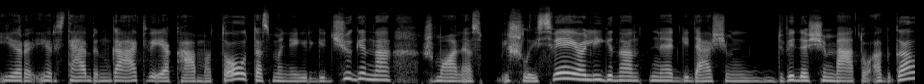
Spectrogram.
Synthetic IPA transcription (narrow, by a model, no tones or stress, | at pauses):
ɪɾɪ̰ɾsʲt̪ʲæːbʲɪnt̪ɡɑːt̪ʲʋʲeːjɛkɑːmɐt̪ɐʊt̪ɐsmɐnʲɛɪɾʲɡʲɪd͡ʒʲʊɡʲɪnɐʒmoːnʲḛsɪʃlˠɐɪsʲʋʲeːjoːlʲiːɡʲɪnɐnt̪nʲæːd̪ʲɡʲɪd̪ʲæːʃʲɪmd̪ʲʋʲɪd̪ʲɛʃʲɪmmʲæːt̪ṵːʔɐ̰d̪ɡɐlˠ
